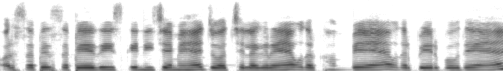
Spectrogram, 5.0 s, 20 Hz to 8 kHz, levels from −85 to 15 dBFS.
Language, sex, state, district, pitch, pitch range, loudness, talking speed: Hindi, female, Bihar, Kishanganj, 230 Hz, 225-235 Hz, -19 LUFS, 225 wpm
